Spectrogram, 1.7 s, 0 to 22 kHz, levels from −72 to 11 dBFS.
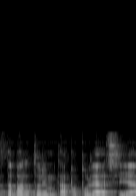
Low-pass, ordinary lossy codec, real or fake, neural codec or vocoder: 7.2 kHz; MP3, 48 kbps; real; none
